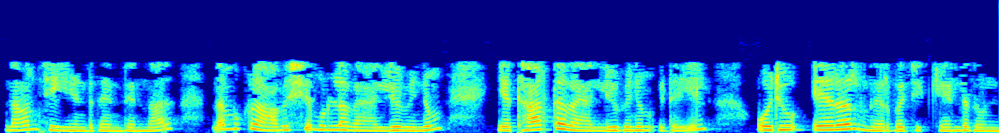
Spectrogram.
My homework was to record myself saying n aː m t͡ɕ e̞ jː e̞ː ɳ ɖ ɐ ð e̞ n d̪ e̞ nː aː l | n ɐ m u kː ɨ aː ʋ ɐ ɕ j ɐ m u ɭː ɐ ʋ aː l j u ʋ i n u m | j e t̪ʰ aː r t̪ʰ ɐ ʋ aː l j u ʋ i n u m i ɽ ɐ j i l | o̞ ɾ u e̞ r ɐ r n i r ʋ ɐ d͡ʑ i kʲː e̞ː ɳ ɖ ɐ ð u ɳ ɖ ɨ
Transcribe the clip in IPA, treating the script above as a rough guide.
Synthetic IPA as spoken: n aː m t͡ɕ e̞ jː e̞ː ɳ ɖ ɐ ð e̞ n d̪ e̞ nː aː l | n ɐ m u kː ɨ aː ʋ ɐ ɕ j ɐ m u ɭː ɐ ʋ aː l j u ʋ i n u m | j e t̪ʰ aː r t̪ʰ ɐ ʋ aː l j u ʋ i n u m i ɽ ɐ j i l | o̞ ɾ u e̞ r ɐ r n i r ʋ ɐ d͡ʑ i kʲː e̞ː ɳ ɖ ɐ ð u ɳ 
